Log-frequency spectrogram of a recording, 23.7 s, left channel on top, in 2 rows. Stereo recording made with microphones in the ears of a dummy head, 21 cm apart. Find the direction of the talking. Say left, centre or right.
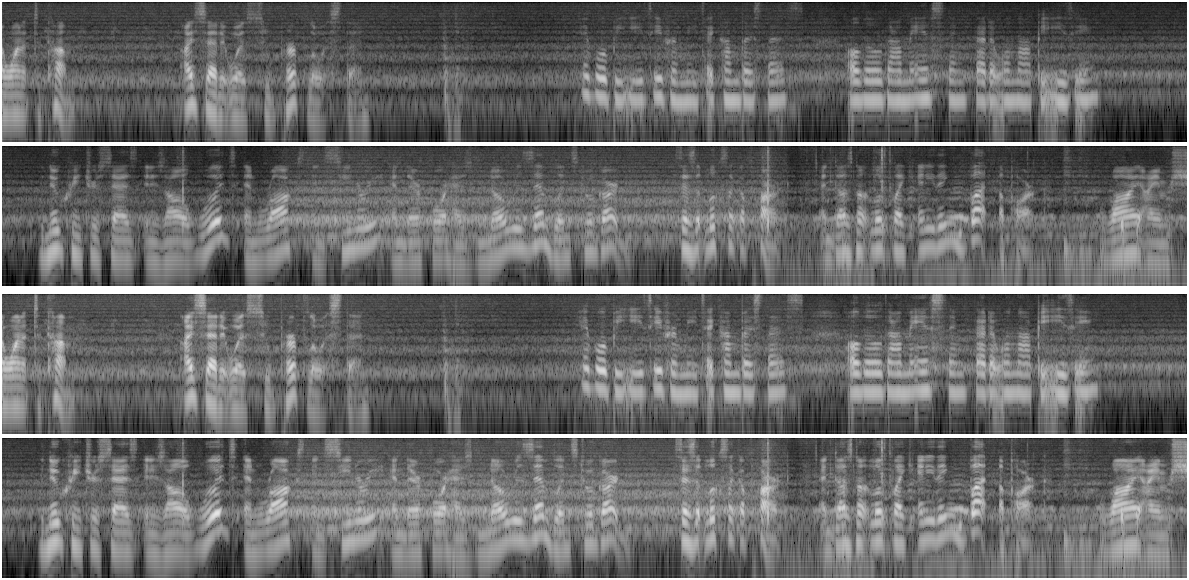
right.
